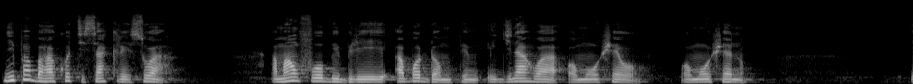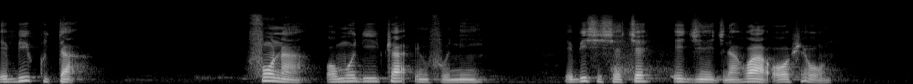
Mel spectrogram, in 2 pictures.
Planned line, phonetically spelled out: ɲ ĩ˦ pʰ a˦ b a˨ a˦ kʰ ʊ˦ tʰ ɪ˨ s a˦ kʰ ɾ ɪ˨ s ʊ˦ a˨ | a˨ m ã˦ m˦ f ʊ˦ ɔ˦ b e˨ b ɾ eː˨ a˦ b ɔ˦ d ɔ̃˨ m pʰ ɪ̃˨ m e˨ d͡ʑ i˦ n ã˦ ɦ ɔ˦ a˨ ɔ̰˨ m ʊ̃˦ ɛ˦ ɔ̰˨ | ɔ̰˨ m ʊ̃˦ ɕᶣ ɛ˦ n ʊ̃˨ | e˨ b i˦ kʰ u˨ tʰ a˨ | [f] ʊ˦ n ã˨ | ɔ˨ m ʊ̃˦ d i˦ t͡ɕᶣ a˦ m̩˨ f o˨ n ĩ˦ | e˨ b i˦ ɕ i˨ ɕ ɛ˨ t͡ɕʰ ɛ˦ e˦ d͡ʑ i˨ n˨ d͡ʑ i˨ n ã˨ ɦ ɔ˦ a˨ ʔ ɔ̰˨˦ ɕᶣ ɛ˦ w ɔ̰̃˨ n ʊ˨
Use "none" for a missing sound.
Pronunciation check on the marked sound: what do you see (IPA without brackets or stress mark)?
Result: f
